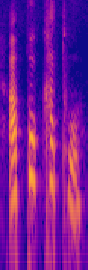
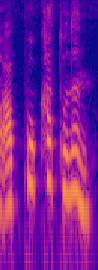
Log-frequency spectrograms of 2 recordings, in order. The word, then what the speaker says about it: affogato: 대신에 아이스크림 들어간 거 아포카토 발음 좀 조심하셔야 돼요 이거 많이 헷갈려요 그 바른 비슷한게 또 있거든요 건강한 과일 중에서 아보카도라는게 있어서 이게 철자도 달라요 제가 얘기하고 있는 음료 아포카토는 affogato이고 과일 아보카도는 avocado예요 아포카토 아보카도 Anyway 어쨌든간에 에스프레소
